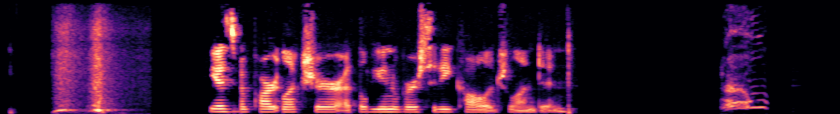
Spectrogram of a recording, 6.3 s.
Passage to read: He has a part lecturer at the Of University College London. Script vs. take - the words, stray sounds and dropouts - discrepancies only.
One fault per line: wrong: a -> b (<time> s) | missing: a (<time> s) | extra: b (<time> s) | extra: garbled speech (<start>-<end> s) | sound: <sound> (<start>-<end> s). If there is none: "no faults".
sound: whoosh (0.4-1.1 s)
sound: bark (5.4-5.8 s)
